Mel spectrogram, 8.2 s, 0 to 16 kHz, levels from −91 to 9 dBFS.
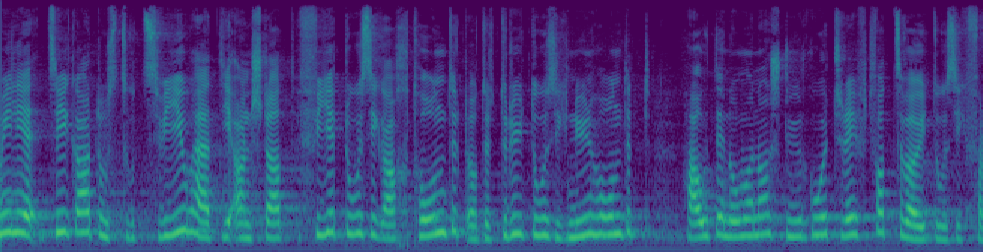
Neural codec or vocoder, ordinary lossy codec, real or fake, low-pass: none; none; real; 14.4 kHz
